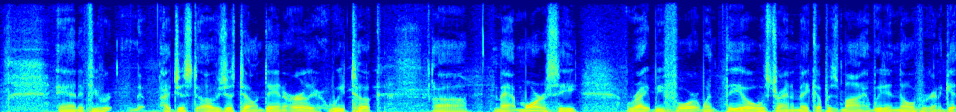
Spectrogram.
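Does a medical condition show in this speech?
No.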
